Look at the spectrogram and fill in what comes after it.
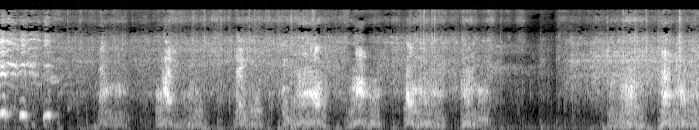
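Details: Baron, an eight-week-old Boxer puppy, growls and yaps at the moving Ollie robotic toy; bursts of harsh growling and short barks come every second or so amid toy whirring.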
